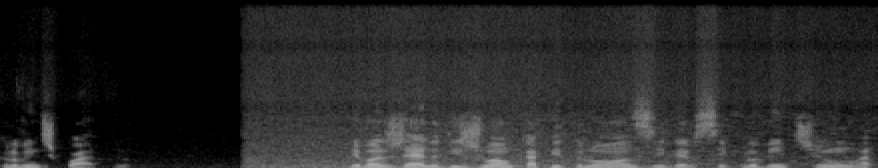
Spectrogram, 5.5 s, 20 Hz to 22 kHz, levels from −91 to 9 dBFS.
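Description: Throughout, a noise suppressor pulls steady background down by about 17 dB frame by frame. These noise suppressor artifacts leave residual noise that sinks between phrases and rises under the speech, even after the room noise rises about 12 dB near 1.5 s. From 4.49 to 5.12 s, the speech is cut by the noise suppressor, which mistakes it for noise and turns roughly 150 ms of it down by up to about 13 dB, leaving those parts swallowed and faint.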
